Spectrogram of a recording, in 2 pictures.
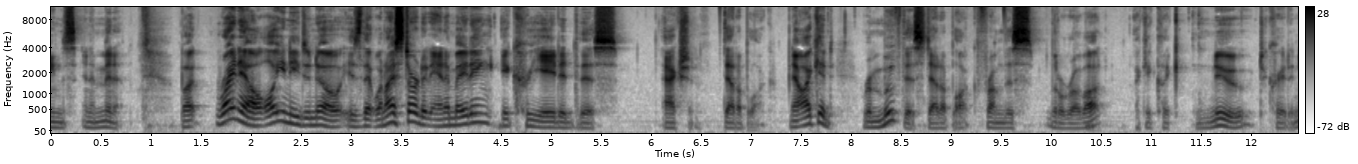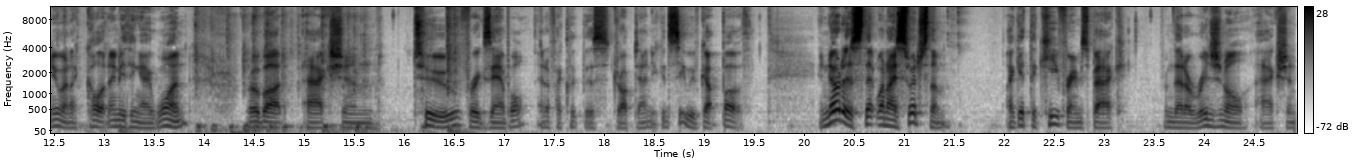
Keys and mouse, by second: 8.6 click, 11.4 click, 12.5-16.4 drag, 17.9 click.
